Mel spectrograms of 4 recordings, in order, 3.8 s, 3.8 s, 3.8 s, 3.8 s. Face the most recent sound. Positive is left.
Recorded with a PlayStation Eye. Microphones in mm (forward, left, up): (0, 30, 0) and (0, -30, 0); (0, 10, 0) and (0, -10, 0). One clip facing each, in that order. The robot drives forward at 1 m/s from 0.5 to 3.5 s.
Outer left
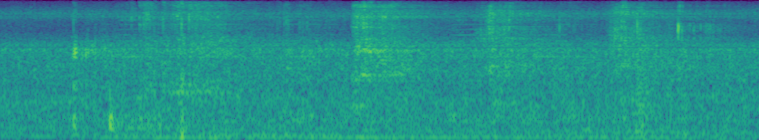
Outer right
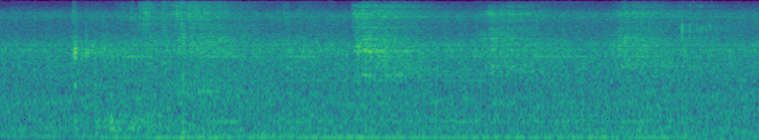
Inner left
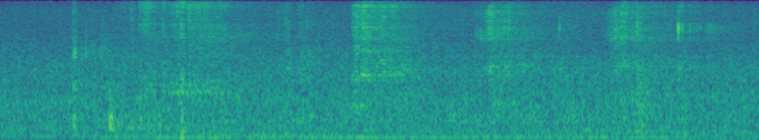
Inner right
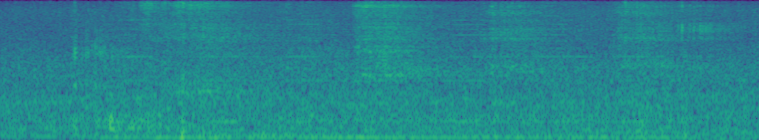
turn(degrees=75)  # may be behind; listen again after turning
